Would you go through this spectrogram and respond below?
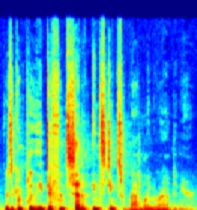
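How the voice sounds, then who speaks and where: A man's voice: mid-range voice, big pitch swings, very fast, slight background noise, natural voice. A man playing a sarcastic, teasing vampire who kills without regret, in casual, profane roleplay banter. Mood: defensive, frustrated. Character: snarky male vampire, restless unrepentant killer, teasing. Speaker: voice actor in an audio roleplay. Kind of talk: ASMR roleplay, casual one-sided dialogue.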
